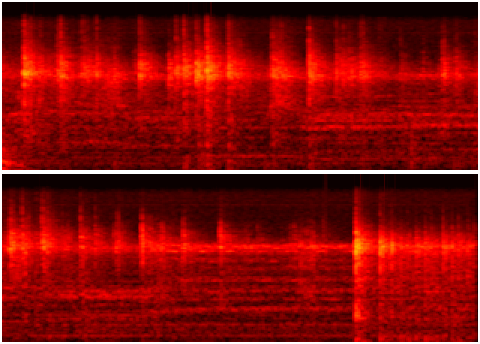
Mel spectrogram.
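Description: A small spiky rubber toy ball rattling in quick, irregular bursts as a pet bats and chases it across a hard floor, with one sharp, loud rattle near the end.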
